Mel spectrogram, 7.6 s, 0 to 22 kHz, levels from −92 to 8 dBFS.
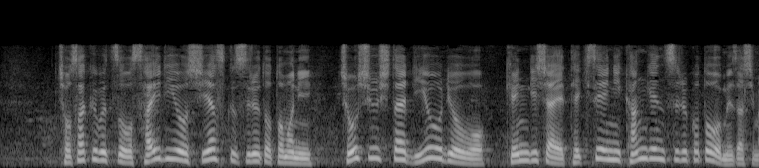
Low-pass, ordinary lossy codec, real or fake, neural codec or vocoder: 7.2 kHz; none; real; none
